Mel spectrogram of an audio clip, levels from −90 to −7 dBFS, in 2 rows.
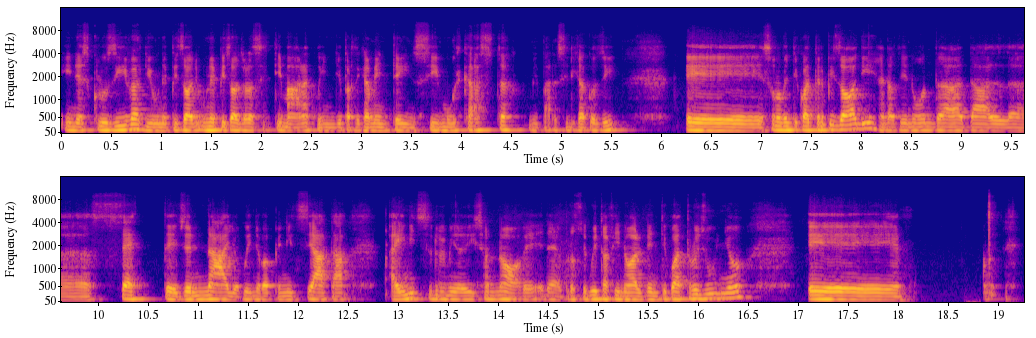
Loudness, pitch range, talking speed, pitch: -24 LUFS, 105-115 Hz, 135 wpm, 110 Hz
